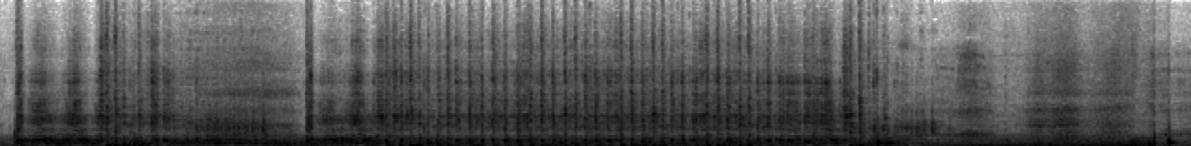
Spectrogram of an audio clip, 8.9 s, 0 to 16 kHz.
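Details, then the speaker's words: Ford Pinto-engined kit car, sitting outside since 1995, likely flooded and leaking fuel: steady starter churn with the engine coughing and half-catching but not running. "I'm sure it's flooded all the [ __ ] cuz it sucked down most of what I put in the bowl and it was just kind of dripped down to the cylinders"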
